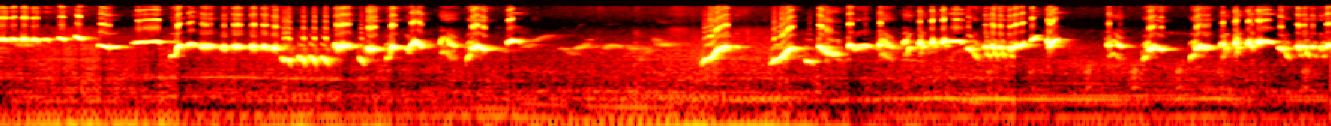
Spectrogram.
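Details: Murai batu, the white-rumped shama, singing a lure meant to make rival shamas respond and show off their mimicked repertoire. Dense, varied warbling of slurred whistles and squawky notes, with a brief quieter pause midway.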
